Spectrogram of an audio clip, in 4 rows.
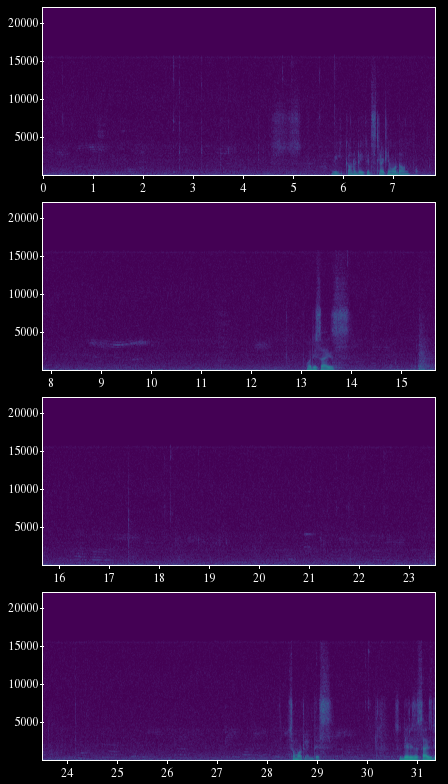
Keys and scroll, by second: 4.9 alt+む.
